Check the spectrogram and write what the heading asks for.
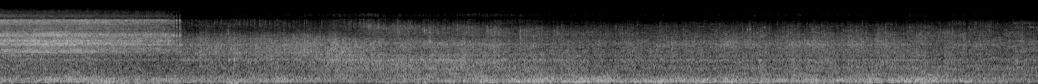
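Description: Steady wind and road noise on a bike-mounted action camera while a road bike rolls along, with a low rumble underneath. A loud hiss covers the first two seconds and cuts off sharply.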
